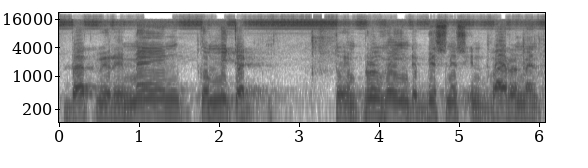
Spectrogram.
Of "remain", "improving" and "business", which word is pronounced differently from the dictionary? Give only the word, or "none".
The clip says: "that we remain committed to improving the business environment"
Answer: business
